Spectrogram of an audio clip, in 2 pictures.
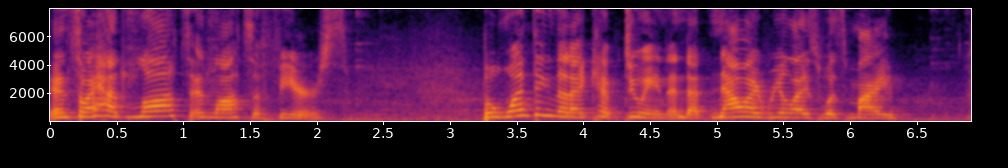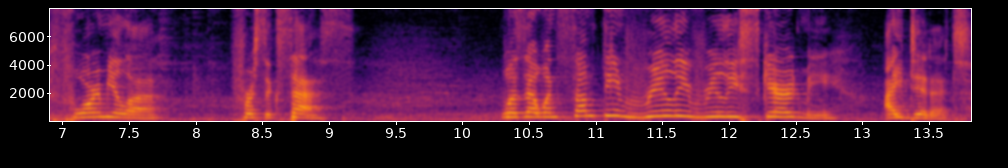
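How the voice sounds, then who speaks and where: With long, frequent pauses, a woman speaks at a fairly slow pace in a high voice. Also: ordinary pitch variation. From Sicily, Italy. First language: Italian (Sicilian). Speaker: life coach and motivational speaker. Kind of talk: motivational talk. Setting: stage with audience. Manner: animated.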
